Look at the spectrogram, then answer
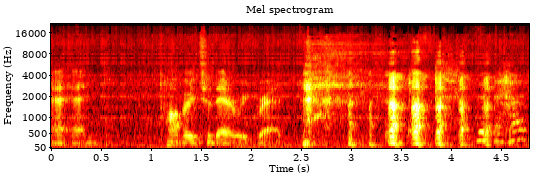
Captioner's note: laughs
